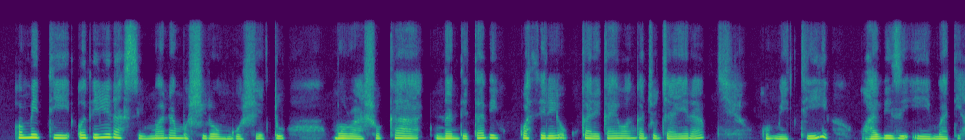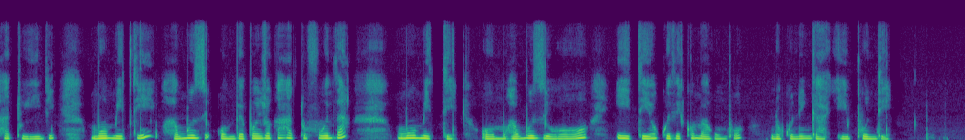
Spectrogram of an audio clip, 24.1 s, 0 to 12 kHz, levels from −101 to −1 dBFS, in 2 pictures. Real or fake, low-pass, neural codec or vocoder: fake; 9.9 kHz; vocoder, 22.05 kHz, 80 mel bands, WaveNeXt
